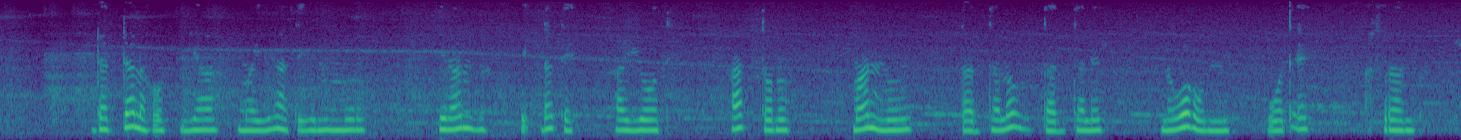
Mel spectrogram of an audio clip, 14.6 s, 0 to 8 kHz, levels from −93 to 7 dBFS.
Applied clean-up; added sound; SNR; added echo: none; Chatter / Subway, metro, underground; 18 dB; none.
